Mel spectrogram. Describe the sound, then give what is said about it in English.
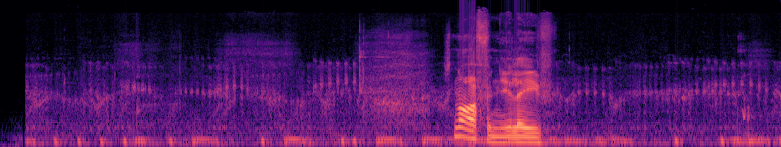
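A chorus of frogs croaks steadily at night in a town in Poland, a rhythmic, pulsing drone with a louder burst of calls midway through, heard while walking home from a nightclub. A man speaks quietly over the chorus. “It's not often you leave a nightclub to the sound of frogs. That's what's happening right now.”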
